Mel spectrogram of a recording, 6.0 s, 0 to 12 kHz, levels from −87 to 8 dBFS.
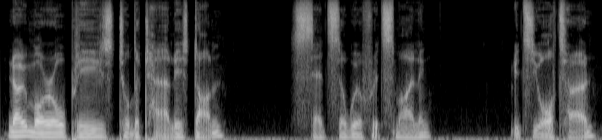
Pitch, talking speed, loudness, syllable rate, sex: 85 Hz, 150 wpm, -19 LUFS, 4.3 syllables/s, male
